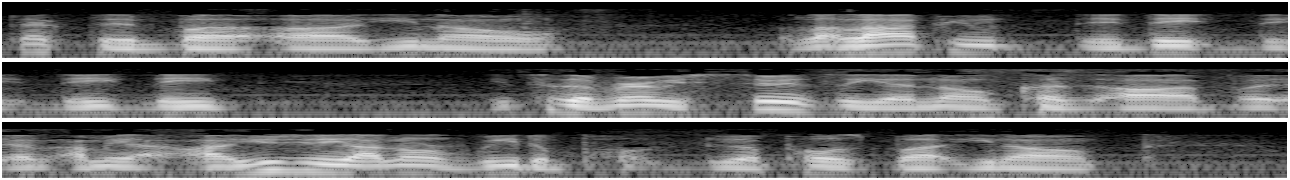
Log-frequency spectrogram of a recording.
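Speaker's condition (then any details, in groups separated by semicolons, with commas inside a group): Stuttering; has received some help for stutter; stuttered on an earlier call that was cut off; repeated sounds, repeated words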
